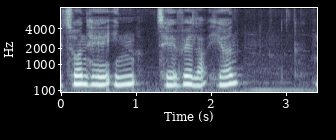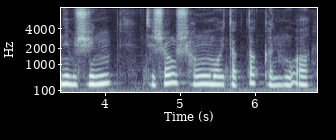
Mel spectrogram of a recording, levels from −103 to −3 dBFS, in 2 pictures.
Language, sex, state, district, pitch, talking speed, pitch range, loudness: Mizo, female, Mizoram, Aizawl, 245 Hz, 150 wpm, 230-255 Hz, -16 LUFS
